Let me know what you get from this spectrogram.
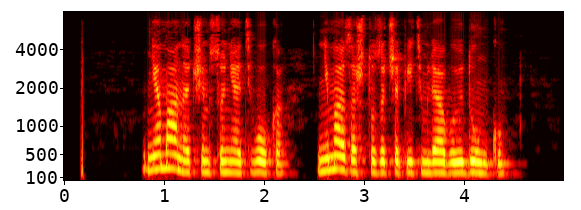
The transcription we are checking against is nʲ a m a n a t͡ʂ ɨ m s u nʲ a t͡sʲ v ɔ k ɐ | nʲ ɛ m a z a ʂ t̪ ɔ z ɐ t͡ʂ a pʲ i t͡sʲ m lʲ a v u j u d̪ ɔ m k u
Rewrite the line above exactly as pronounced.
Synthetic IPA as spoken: nʲ a m a n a t͡ʂ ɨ m s u nʲ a t͡sʲ v ɔ k ɐ | nʲ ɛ m a z a ʂ t̪ ɔ z ɐ t͡ʂ a pʲ i t͡sʲ m lʲ a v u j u d̪ u m k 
